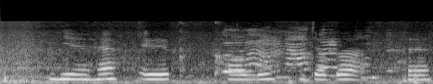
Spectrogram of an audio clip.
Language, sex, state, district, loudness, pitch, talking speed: Hindi, female, Punjab, Fazilka, -13 LUFS, 225 Hz, 70 wpm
